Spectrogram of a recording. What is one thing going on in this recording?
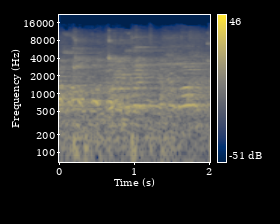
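A basketball bounces on a gym floor.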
